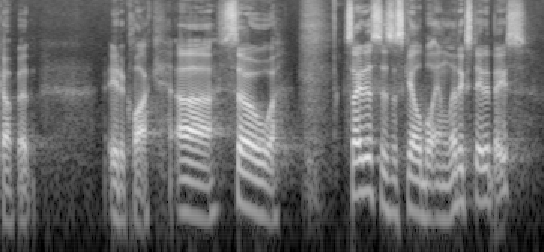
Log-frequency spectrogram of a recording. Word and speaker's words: Citus: you may have noticed I'm pronouncing it like Midas it's cus um we make cus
